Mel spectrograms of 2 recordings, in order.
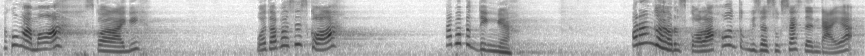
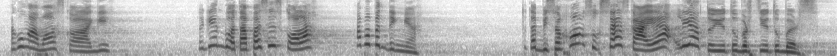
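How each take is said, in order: First: Put-on whiny, complaining teen, a little higher; sulky teenage daughter. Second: Put-on fast, whiny, higher complaining teen; sulky teenage daughter. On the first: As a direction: act out a daughter refusing school. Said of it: "dengan intonasi begitu". (anak remaja merengek malas sekolah) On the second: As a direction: rattle off a defiant refusal of school. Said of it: "dengan intonasi segitu waktu ngomong sama orang tuanya". (anak perempuan membantah orang tua dengan nada tinggi) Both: Shown as a demonstration.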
